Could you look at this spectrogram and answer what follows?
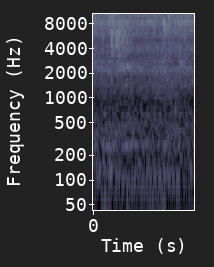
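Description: Tap water runs steadily into a sink while something is rinsed and washed, a continuous close splashing hiss with no break and no talking.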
